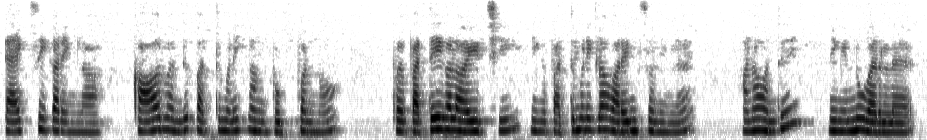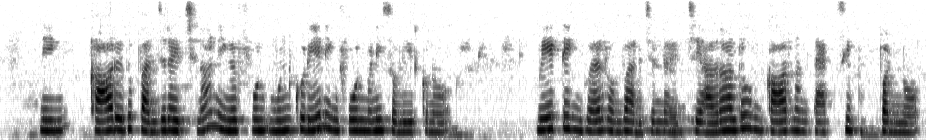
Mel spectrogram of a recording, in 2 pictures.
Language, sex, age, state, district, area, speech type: Tamil, female, 18-30, Tamil Nadu, Namakkal, rural, spontaneous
